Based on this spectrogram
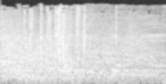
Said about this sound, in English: It caught this suicide truck bomb as it careened toward a checkpoint. Before it could be interdicted, it blew up. Later, the Marines acquired this video footage taken by the terrorists showing the same enormous explosion.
